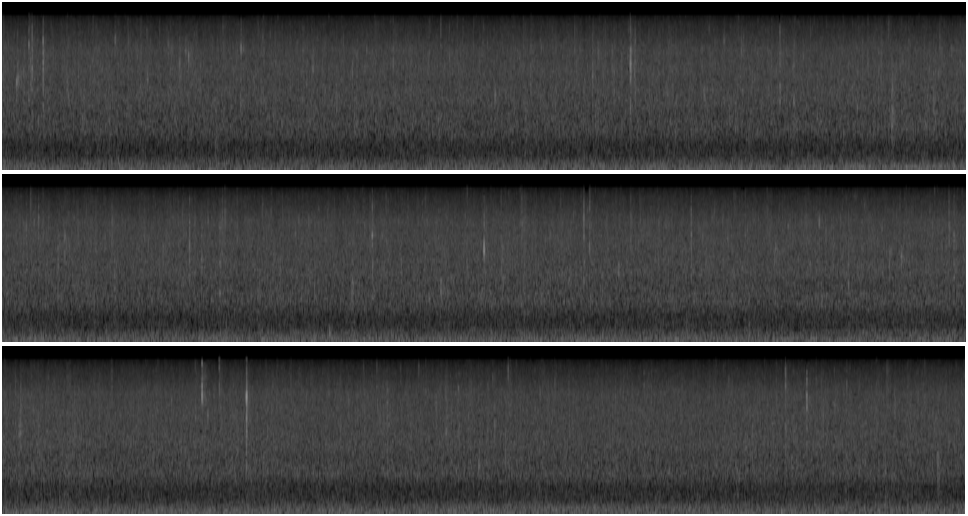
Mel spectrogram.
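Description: Steady rain falling, an even hiss with a few sharper taps of single drops now and then, the strongest about two-thirds of the way through.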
